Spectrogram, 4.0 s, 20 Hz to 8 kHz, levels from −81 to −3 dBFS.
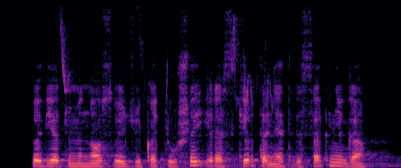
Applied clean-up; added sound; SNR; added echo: neural separator model SepFormer DNS4.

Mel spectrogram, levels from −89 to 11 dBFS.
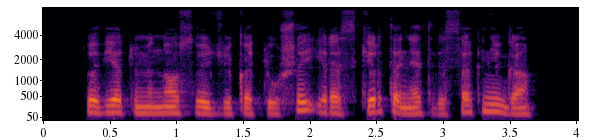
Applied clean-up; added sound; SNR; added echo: none; none; none; none.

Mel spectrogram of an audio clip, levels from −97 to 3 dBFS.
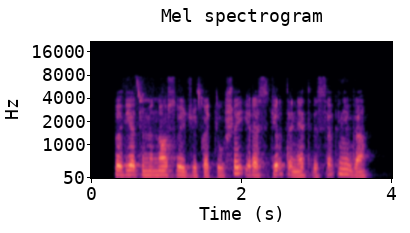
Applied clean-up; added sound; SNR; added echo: neural mask model DeepFilterNet 3.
